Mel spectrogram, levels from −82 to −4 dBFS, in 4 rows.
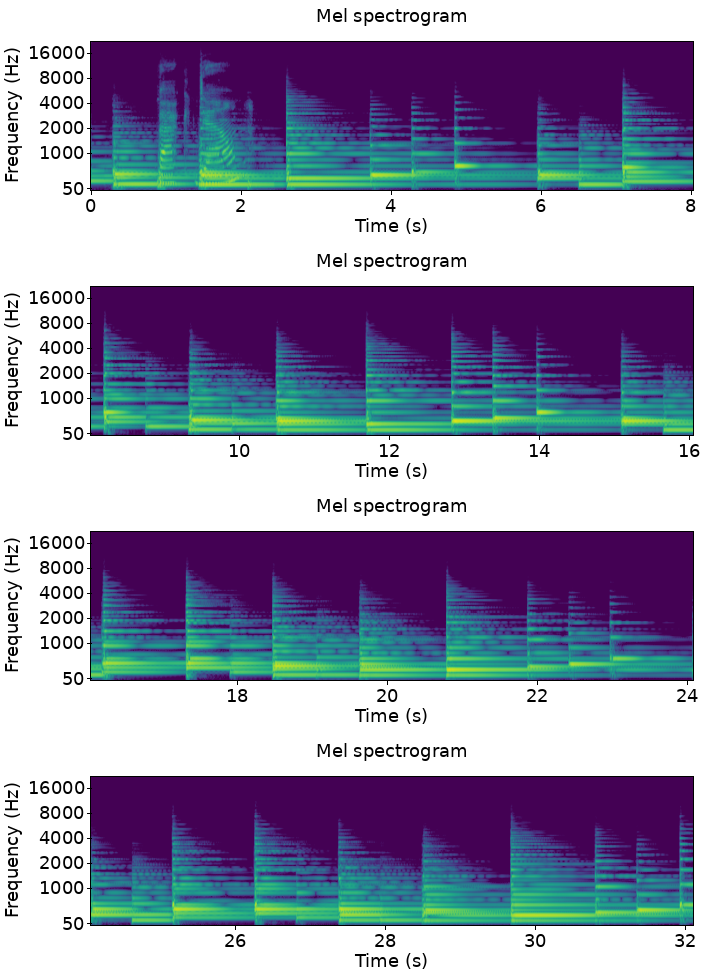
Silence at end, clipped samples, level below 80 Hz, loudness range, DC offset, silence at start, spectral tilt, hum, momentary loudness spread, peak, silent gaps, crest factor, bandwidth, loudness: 0 s; under 0.1%; -60 dBFS; 3 LU; under 0.1%; 0 s; -8.5 dB/octave; none; 11 LU; -4 dBFS; none; 16 dB; 11.5 kHz; -20 LUFS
